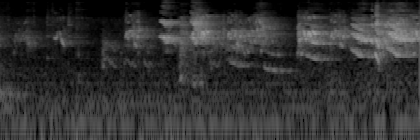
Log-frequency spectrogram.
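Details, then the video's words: Budgerigar chatter that builds from soft, scattered chirps into dense, continuous scratchy warbling and squawks, with a low background hum throughout. "budgies chirping sound"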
